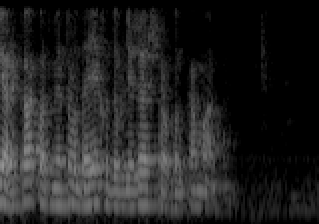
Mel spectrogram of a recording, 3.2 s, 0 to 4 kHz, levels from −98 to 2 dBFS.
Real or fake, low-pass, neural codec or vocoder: real; 3.6 kHz; none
